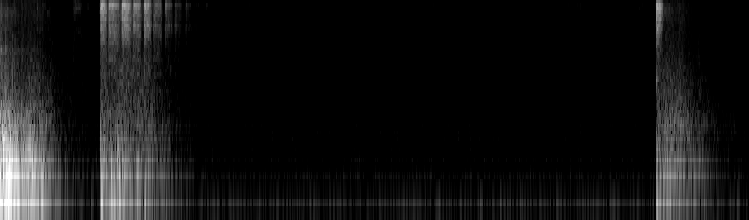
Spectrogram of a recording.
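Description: Chalk or marker scratching across a board in short bursts as the word "hören" is written: two quick strokes together at the start, a long pause, then one more brief stroke near the end. Fairly loud, no voices.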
